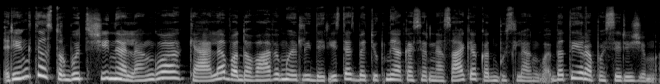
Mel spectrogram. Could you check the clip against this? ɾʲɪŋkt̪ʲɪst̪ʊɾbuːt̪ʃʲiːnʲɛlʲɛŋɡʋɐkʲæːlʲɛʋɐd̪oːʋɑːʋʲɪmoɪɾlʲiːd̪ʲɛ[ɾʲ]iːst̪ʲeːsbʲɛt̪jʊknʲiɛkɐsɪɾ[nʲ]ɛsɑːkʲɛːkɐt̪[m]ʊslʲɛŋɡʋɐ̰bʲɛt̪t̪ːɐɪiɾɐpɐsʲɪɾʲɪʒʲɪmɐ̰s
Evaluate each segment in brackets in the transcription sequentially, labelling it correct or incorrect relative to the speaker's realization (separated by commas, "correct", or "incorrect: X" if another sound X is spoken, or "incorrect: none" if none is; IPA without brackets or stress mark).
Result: correct, correct, incorrect: b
